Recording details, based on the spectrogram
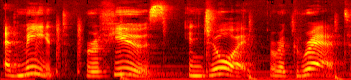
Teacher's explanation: when we have the verbs with two syllables like admit refuse enjoy regret you should be able to hear the stress on the second syllable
